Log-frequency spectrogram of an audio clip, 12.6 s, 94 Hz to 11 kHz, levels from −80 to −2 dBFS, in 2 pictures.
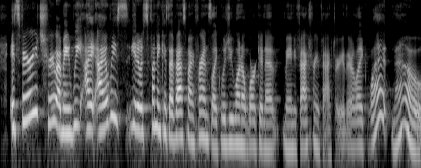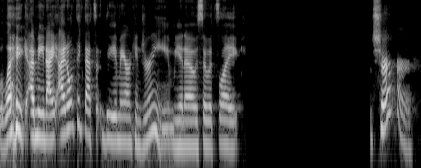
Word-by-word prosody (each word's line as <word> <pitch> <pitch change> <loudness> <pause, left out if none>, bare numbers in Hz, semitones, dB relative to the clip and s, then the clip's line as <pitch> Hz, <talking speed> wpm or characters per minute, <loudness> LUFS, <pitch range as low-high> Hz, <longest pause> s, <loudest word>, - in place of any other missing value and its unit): It's 285 0 +2
very 390 +8 +4
true. 360 -7 -2
I 280 - +8
mean, 255 -1 +5
we 315 +3 +1
I 280 +1 +4
I 265 +2 +6
always 385 +3 -1
you 300 - -2
know, 270 - +4
it's 260 0 -1
funny 290 +1 -1
'cause 260 -2 -5
I've 220 0 +2
asked 225 0 +3
my 210 -2 -1
friends, 225 +1 -2
like, 180 -1 -5
"Would 190 0 -7
you 190 - -4
want 190 -1 -2
to 180 - -3
work 180 +1 -7
in 175 - -6
a 165 0 -6
manufacturing 175 +2 -6
factory?" - - -10
They're - - -9
like, 180 0 -8
"What, 410 +5 -4
no," - - -4
like, 245 +3 +5
I 230 - +7
mean, 225 -1 +2
I 210 0 +7
I 235 - +6
don't 285 +3 -1
think 325 -4 -9
that's 240 -1 -2
the 215 -1 -4
American 200 -1 -4
dream, 190 - -7
you 180 0 -4
know, 180 0 0
so 180 0 -1
it's 180 +1 -8
like 185 +1 -3 2.0
Sure. 455 - -1
225 Hz, 235 wpm, -21 LUFS, 180-280 Hz, 2.0 s, I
